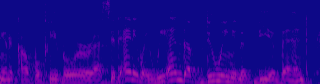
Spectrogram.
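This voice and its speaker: A man talks at a very fast pace and a medium pitch. Noticeable background noise runs underneath. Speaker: talk show host. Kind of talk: casual talk to camera.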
